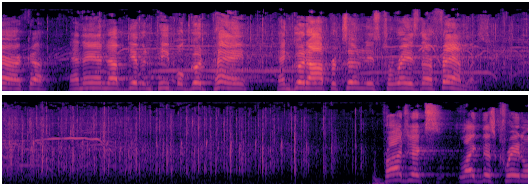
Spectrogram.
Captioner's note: applause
